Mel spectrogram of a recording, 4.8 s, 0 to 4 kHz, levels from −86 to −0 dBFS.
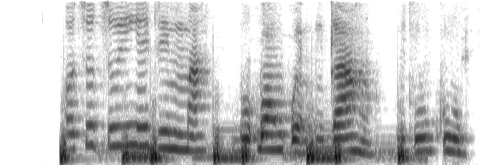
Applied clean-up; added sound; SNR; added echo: none; Bass guitar; -5 dB; none.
